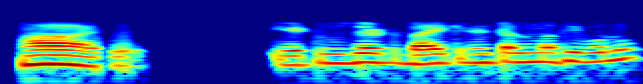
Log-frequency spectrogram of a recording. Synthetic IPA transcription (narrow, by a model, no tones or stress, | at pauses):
ɦã | eʈuzeʈbajkɾiɳʈəlməd̪ʱibolũː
